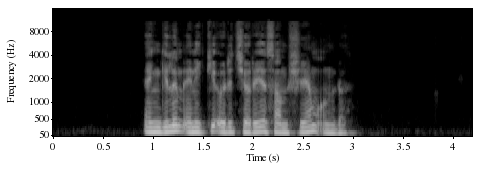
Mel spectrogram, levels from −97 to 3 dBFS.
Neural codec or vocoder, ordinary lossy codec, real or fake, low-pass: codec, 24 kHz, 3.1 kbps, DualCodec; MP3, 48 kbps; fake; 10.8 kHz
